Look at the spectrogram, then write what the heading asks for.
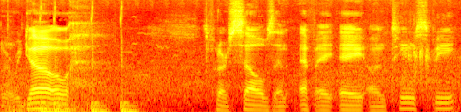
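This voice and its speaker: Over a noisy background, a man hosting a livestream chats casually with his viewers at a desk mic, his low voice stretching words out. He rambles and pokes fun at himself, leaning heavily on fillers.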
